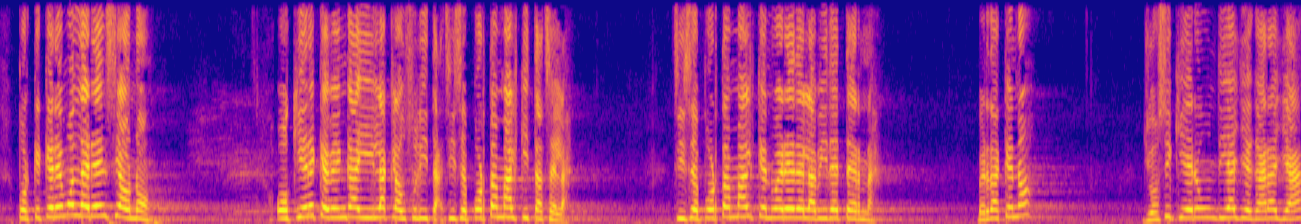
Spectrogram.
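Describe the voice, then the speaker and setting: An animated woman speaks at an extremely high pitch and a moderate pace. She leaves long, frequent pauses. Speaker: pastor. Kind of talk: sermon.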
